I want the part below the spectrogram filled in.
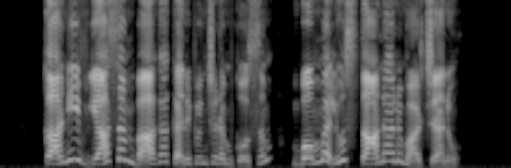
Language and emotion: Telugu, neutral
